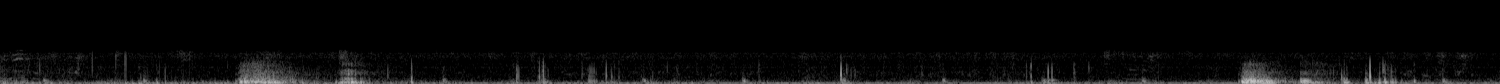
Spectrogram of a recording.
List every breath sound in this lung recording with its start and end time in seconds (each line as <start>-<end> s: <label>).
2.25-3.16 s: crackles
2.27-3.16 s: inhalation
3.19-4.10 s: crackles
3.23-4.12 s: exhalation
12.36-12.97 s: crackles
12.36-12.99 s: inhalation
13.01-14.05 s: exhalation
13.01-14.05 s: crackles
